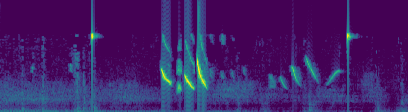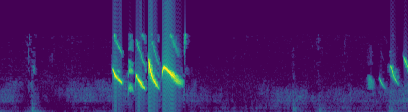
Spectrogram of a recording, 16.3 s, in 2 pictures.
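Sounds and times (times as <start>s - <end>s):
green-winged saltator whistled song: 3.2s - 4.2s, 5.5s - 7.1s, 10.3s - 11.9s, 15.5s - 16.3s.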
